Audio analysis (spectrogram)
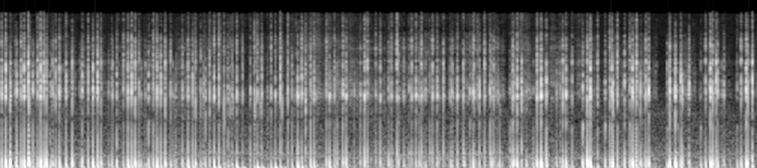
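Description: An aluminium Red Bull can, held behind the microphone and partly hidden, is tapped and scratched with the fingers. The result is a dense, steady run of quick, dry clicks and scratchy crackles with soft low thumps underneath, a bright metallic edge, and almost no ring after each touch.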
